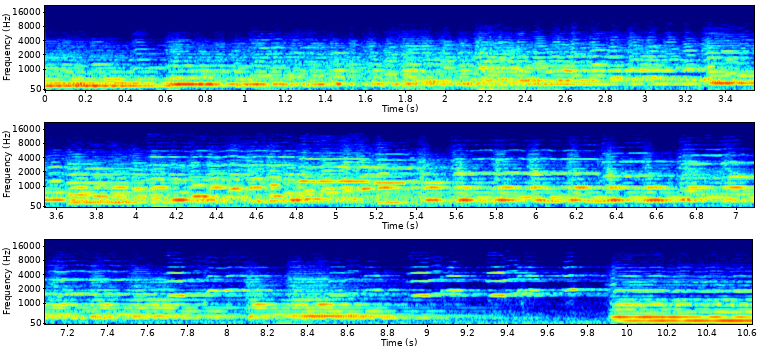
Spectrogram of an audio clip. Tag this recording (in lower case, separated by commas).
fiddle, orchestra, classical music, musical instrument, bowed string instrument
